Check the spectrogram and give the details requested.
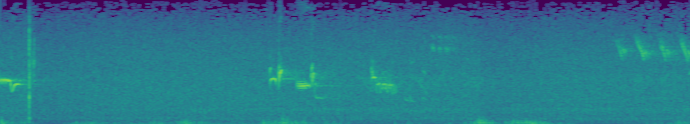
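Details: Blue-and-white flycatcher, filmed by digiscoping, singing at length in early morning above a mountain stream near a highland plateau; short clear whistled notes come in scattered bursts, some sliding down, with high thin notes at the end over a rumbling, rustling water background.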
